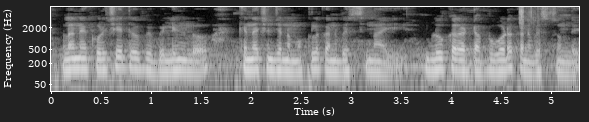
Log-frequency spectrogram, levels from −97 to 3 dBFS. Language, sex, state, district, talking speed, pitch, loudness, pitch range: Telugu, male, Telangana, Hyderabad, 170 wpm, 125 Hz, -21 LUFS, 120-135 Hz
